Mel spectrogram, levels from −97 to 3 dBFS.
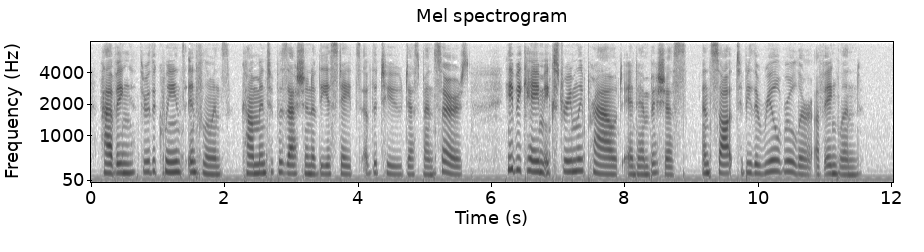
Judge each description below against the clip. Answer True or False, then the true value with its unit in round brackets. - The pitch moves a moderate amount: True (4.0 semitones)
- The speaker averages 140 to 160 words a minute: True (150 wpm)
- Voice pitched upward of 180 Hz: True (190 Hz)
